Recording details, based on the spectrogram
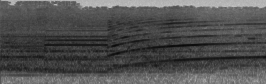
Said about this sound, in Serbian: Prodorne sirene konvoja crvenih vozila sa brojnom vatrogasnom ekipom koja grabi ka lokaciji gdje je izbila vatra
